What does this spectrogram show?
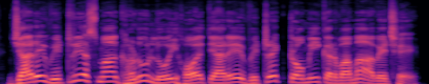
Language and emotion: Gujarati, neutral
